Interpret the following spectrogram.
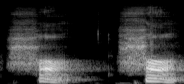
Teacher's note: ہا، اس کو ادا کرتے وقت سانس کی آواز نکلتی ہے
